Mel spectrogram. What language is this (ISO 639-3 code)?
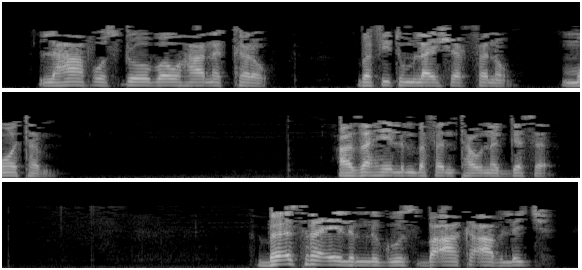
amh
